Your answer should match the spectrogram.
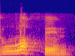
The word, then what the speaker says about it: laughing: Number 3, he is laughing. Notice here GH pronounced F.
